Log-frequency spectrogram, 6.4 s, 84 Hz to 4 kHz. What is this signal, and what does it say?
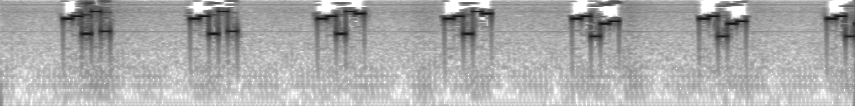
Five-tone selective call (ZVEI), heard as quick runs of five tones, tones of about 70 ms. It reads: 89223 89223 89220 89220 89167 89167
